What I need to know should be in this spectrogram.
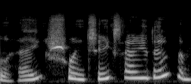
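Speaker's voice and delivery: creepy, very high cartoon voice, close to the mic. Mess around with Frank, getting real close to the mic, with a Herbert the Pervert impression. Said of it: "my Herbert the Pervert impression".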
